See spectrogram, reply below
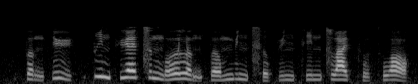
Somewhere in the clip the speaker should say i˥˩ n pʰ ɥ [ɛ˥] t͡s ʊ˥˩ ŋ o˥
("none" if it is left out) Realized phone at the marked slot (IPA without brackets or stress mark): ɛ˥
